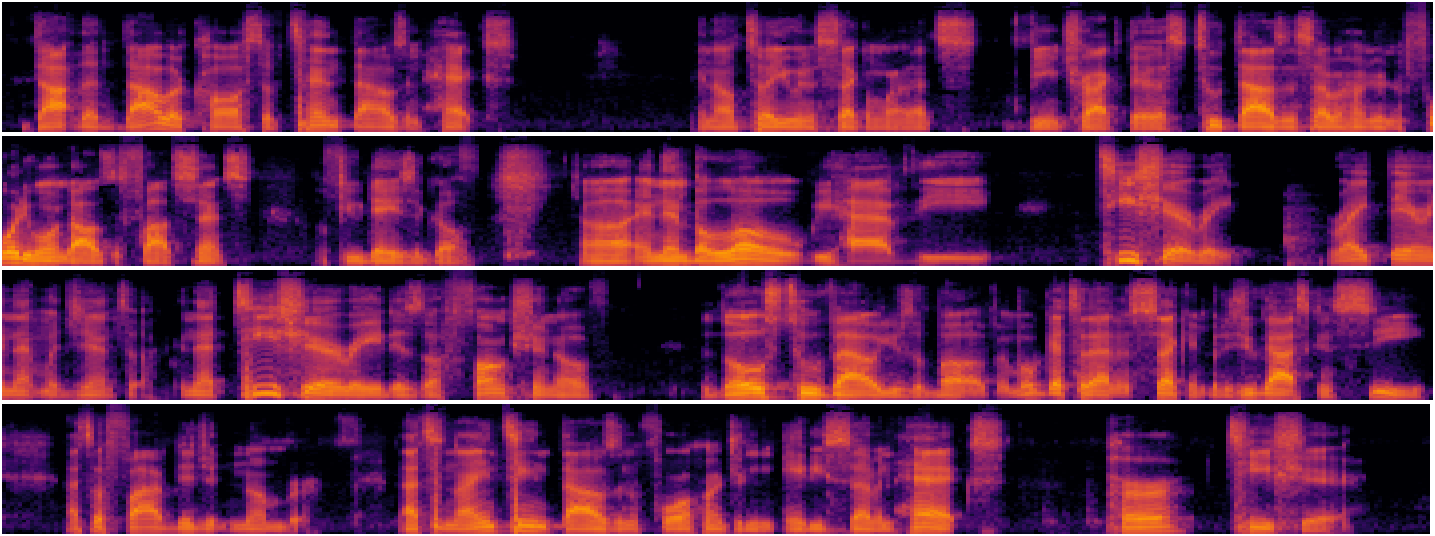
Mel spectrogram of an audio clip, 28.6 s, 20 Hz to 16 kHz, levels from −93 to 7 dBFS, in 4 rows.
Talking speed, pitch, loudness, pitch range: 165 wpm, 95 Hz, -23 LUFS, 90-105 Hz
